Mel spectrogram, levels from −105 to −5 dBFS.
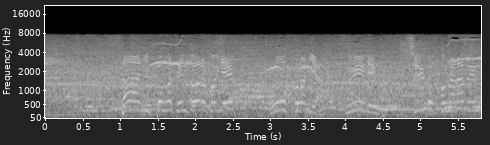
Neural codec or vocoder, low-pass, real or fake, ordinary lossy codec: none; none; real; none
